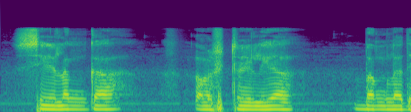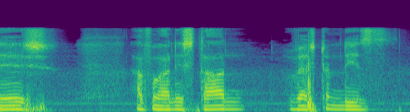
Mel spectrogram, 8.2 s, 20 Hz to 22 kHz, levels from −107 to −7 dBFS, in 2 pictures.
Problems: constant background noise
